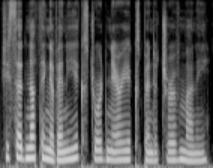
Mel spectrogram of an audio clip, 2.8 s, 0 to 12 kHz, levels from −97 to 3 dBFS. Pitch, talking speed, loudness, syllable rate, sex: 180 Hz, 190 wpm, -20 LUFS, 7.4 syllables/s, female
